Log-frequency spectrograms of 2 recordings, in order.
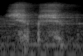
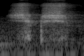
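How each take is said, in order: First: Whispered psst, barely there. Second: A voiced psst to catch her ear; psst call. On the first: Acted. Arjun hiding behind the pillar, calling his sister-in-law in a whisper. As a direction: breathe the psst so no one else hears. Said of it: "आणि असा हळूहळू का बोलतोय?". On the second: Arjun hissing from behind the pillar to get her attention, voiced. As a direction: call out a hushed psst, still in voice. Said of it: "pillar मागून तिला कोणाचा ज-, कुणाचा तरी आवाज आला".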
